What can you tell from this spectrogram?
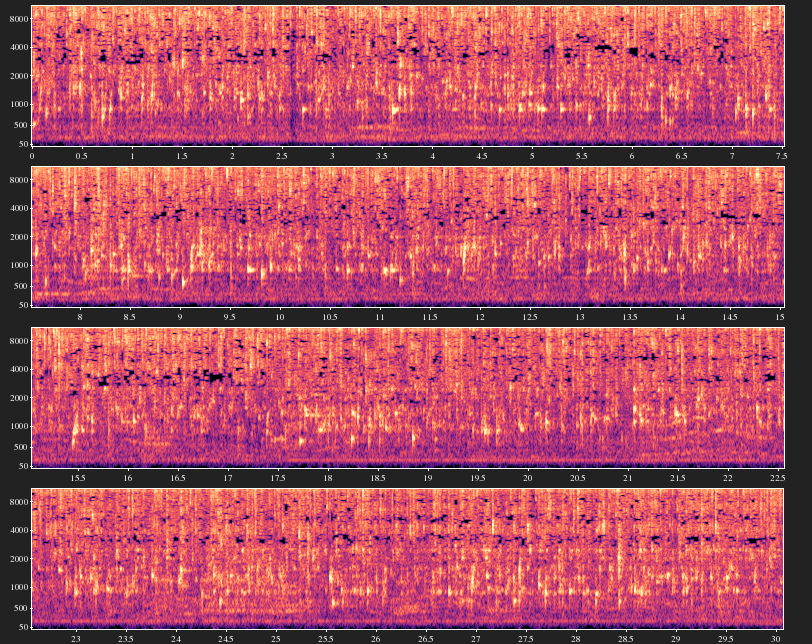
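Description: Water in a small cement tabletop waterfall fountain, pumped by an aquarium pump, splashing and trickling steadily as it pours from the spout into a bowl and spills over into the lower basins.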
